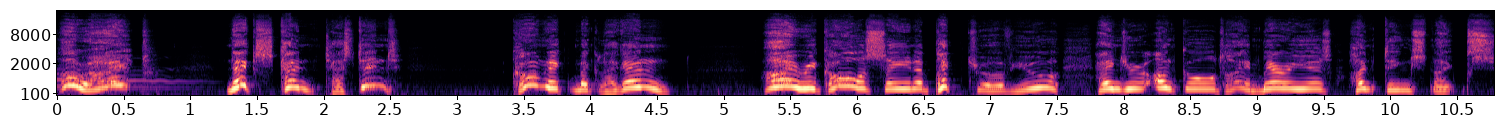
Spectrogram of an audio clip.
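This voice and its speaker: A man uses a put-on character voice at an extremely high pitch. He talks at a fairly slow pace with long, frequent pauses, in a very clean recording with a silent background. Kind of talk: comic overacting. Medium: audio drama. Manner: pompous, showman-like.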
